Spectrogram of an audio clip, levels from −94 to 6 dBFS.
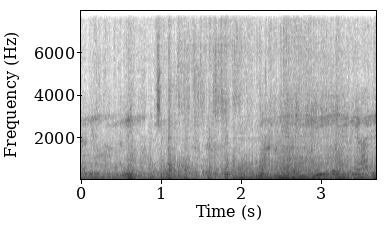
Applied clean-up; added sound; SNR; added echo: neural separator model SepFormer DNS4.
